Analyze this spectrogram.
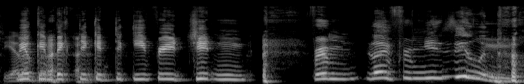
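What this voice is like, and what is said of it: Put-on New Zealand accent. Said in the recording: “do that voice? I'm sorry about that New Zealand accent”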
